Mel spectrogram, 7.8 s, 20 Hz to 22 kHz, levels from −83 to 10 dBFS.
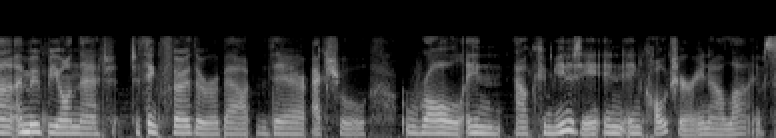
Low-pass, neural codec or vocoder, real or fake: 7.2 kHz; none; real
